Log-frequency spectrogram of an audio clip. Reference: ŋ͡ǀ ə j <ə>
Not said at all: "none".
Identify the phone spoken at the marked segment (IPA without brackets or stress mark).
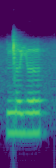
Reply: ə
